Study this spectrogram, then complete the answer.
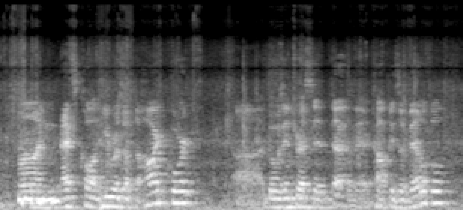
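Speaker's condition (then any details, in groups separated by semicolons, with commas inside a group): No condition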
